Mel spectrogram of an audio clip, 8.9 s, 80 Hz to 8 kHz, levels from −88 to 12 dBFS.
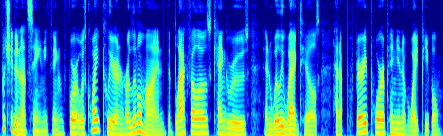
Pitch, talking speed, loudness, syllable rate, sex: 130 Hz, 195 wpm, -22 LUFS, 5.5 syllables/s, male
